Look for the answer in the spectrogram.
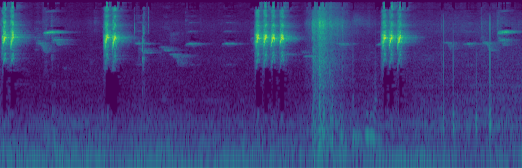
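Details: Caged kolibri ninja performing imitated phrases: bursts of four rapid, piercing high ticks every one to two seconds, short whistles between, and a brief noisy flutter of wings in the middle.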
